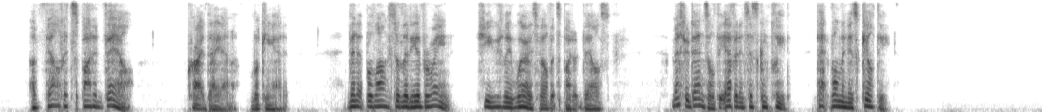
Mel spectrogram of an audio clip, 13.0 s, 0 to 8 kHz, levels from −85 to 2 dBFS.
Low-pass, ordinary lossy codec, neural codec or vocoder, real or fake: 7.2 kHz; Opus, 32 kbps; codec, 16 kHz in and 24 kHz out, 2.2 kbps, FireRedTTS-2 codec; fake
